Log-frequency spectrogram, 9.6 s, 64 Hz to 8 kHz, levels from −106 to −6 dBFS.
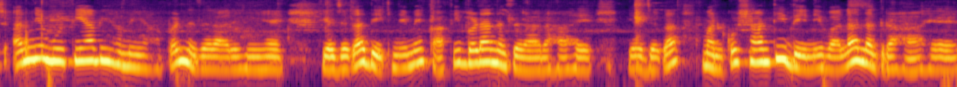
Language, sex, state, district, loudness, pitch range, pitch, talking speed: Hindi, female, Bihar, Purnia, -15 LUFS, 175-260 Hz, 200 Hz, 190 wpm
